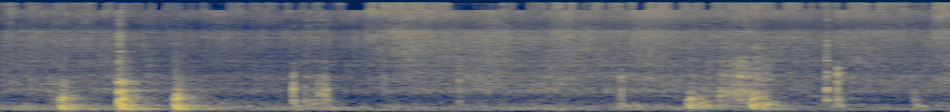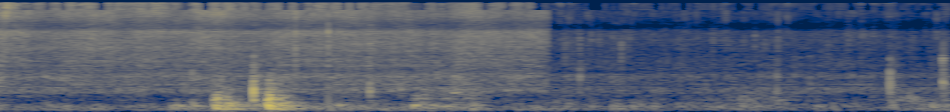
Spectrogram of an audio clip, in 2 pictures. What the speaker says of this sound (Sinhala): ඊට පස්සේ ඒකට රම්පේ කරපිංචා ලුණු සුදු ලුණු ඒ ටිකක් දාලා පොලේම බැදගන්න.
